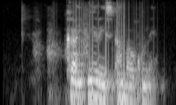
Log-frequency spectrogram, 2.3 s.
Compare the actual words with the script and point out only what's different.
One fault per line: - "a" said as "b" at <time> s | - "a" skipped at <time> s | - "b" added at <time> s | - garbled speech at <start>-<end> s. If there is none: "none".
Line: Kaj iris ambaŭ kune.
none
